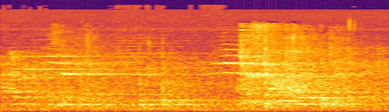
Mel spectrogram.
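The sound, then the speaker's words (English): A cat meows in a played video of a janitor saving a cat: drawn-out, wavering cries over background noise, growing louder and brighter partway through, with what may be a faint voice underneath. “This is a cat. Janitor saves cat.”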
